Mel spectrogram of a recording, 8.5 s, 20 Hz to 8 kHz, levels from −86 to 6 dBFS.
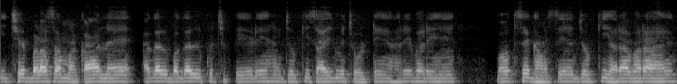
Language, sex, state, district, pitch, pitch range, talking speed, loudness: Hindi, male, Bihar, Saharsa, 125 Hz, 120-125 Hz, 175 wpm, -29 LUFS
